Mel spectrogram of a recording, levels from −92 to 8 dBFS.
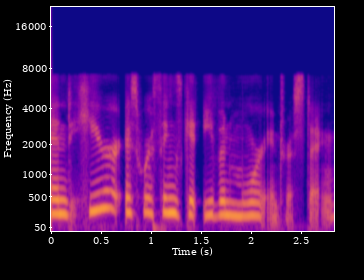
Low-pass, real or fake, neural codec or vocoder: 7.2 kHz; fake; codec, 16 kHz, about 1 kbps, DyCAST, with the encoder's durations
